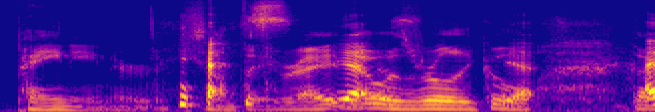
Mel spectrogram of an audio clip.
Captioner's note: laughs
